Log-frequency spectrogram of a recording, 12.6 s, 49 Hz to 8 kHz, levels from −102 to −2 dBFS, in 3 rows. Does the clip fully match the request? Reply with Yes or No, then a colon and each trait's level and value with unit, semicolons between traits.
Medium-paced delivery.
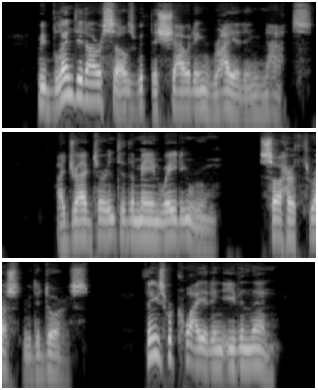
No: slow, 130 wpm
